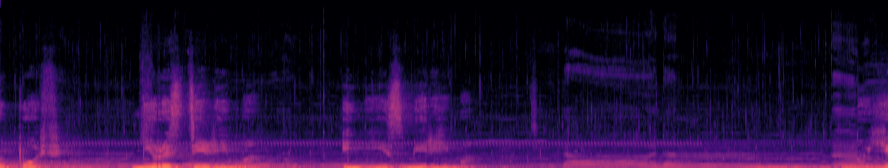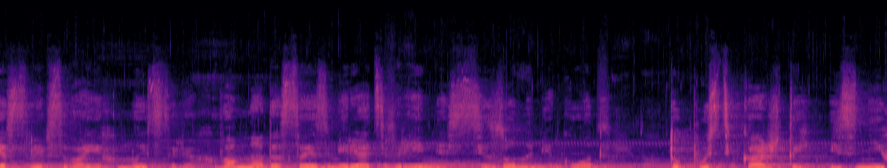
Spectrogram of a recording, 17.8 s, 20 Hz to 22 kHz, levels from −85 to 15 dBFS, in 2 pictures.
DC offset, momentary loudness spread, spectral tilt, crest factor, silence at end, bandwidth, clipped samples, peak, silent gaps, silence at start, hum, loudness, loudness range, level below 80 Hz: under 0.1%; 17 LU; -5.5 dB/octave; 18 dB; 0 s; 13.5 kHz; under 0.1%; -8 dBFS; none; 0 s; none; -24 LUFS; 11 LU; -64 dBFS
